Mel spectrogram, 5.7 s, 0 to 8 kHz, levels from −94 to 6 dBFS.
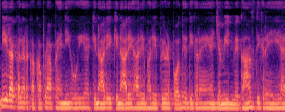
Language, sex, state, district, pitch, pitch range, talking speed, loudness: Hindi, male, Chandigarh, Chandigarh, 120 Hz, 120-125 Hz, 230 wpm, -17 LUFS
